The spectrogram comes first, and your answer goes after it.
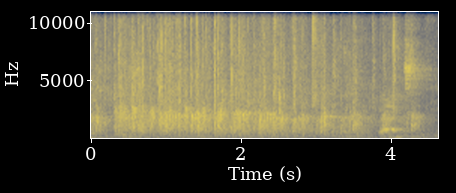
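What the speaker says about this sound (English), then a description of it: "If you could give them a round of applause for the great presentation, please." Audience at a diaspora property showcase applauding the presenters, a full steady round of clapping that dips briefly near the end and then swells again, with faint voices mixed in.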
